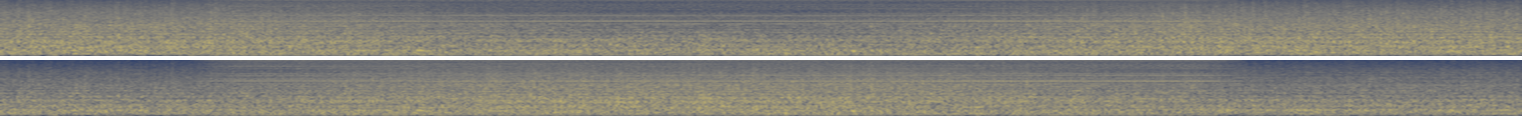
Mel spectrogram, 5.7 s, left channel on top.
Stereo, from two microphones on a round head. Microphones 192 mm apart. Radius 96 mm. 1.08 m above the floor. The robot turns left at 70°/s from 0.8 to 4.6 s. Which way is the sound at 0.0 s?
35° left.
